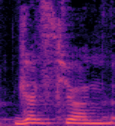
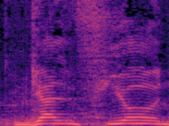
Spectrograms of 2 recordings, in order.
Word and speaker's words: Galfione: Galfione, comme le fion, C'est voilà.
